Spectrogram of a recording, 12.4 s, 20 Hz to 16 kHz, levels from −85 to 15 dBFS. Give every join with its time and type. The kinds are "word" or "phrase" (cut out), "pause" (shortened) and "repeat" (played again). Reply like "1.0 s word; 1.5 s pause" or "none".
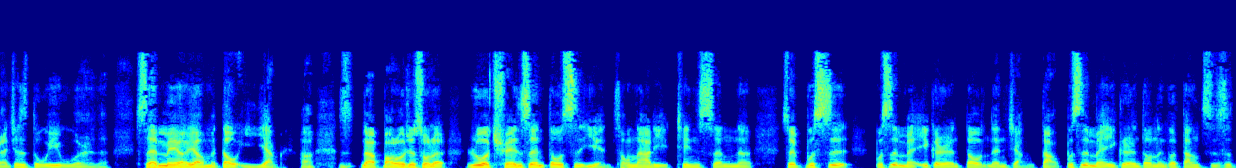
none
